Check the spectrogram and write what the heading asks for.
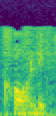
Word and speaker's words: colleague: Pronunciation here is, you don't say college or click. I'd like to introduce you to my colleague.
